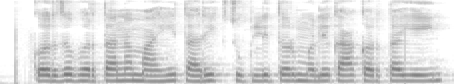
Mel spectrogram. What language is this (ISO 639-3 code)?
mar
